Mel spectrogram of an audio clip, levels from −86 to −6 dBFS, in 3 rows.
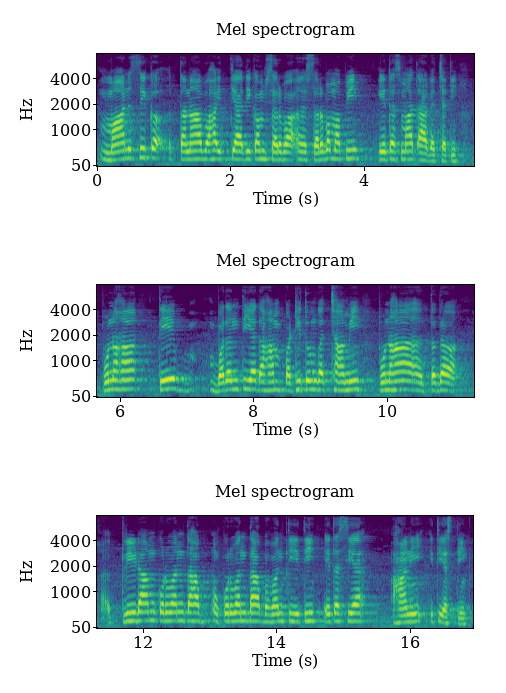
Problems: none marked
